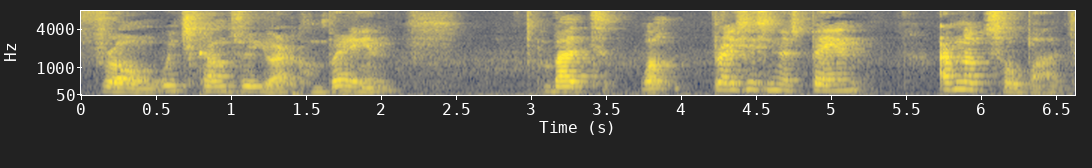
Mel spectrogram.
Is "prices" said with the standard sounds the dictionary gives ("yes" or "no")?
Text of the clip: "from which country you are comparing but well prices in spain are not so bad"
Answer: no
